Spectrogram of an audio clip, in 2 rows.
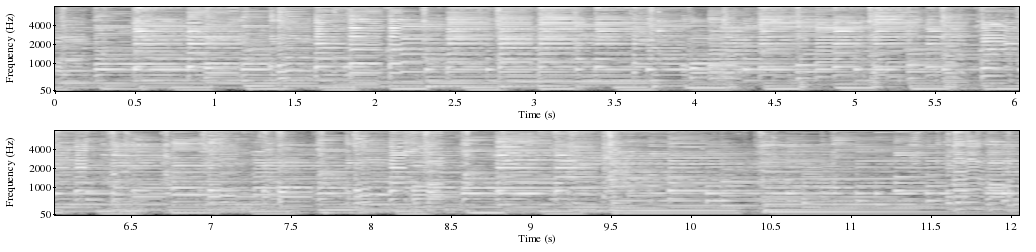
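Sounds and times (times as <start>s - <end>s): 
banjo playing mountain blues: 0.0s - 12.0s.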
